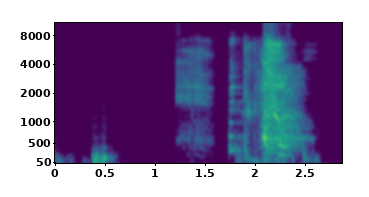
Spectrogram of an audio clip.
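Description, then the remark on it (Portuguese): A single loud sneeze: a short breathy inhale, a hissing build-up, then a sharp explosive burst that trails off, with no talking over it. “Saúde.”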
